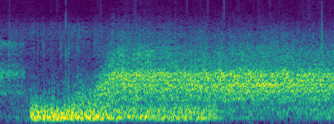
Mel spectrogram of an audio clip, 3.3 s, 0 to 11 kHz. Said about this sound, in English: Now that means there are just 15 seconds remaining before our rocket is fired and goes soaring into space. 10, 9, 8, 7. Through the loudspeaker, we hear the seconds being counted off. 3, 2, 1, 0, fire!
